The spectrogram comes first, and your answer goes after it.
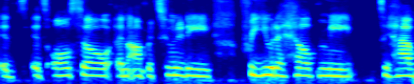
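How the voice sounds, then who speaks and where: A somewhat breathy woman speaks at a fairly slow pace, her sound dry and close with no echo. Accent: Guyanese. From Guyana, then Brooklyn New York. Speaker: podcast host. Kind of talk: Q&A on video call launch party. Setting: video call.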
